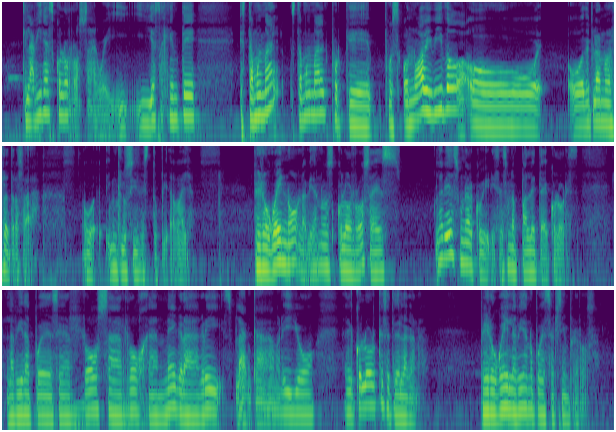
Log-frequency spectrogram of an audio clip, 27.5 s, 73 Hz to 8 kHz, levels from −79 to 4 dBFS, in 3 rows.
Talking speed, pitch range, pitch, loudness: 175 wpm, 125-150 Hz, 135 Hz, -20 LUFS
